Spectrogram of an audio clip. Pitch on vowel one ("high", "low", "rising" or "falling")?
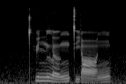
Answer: high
